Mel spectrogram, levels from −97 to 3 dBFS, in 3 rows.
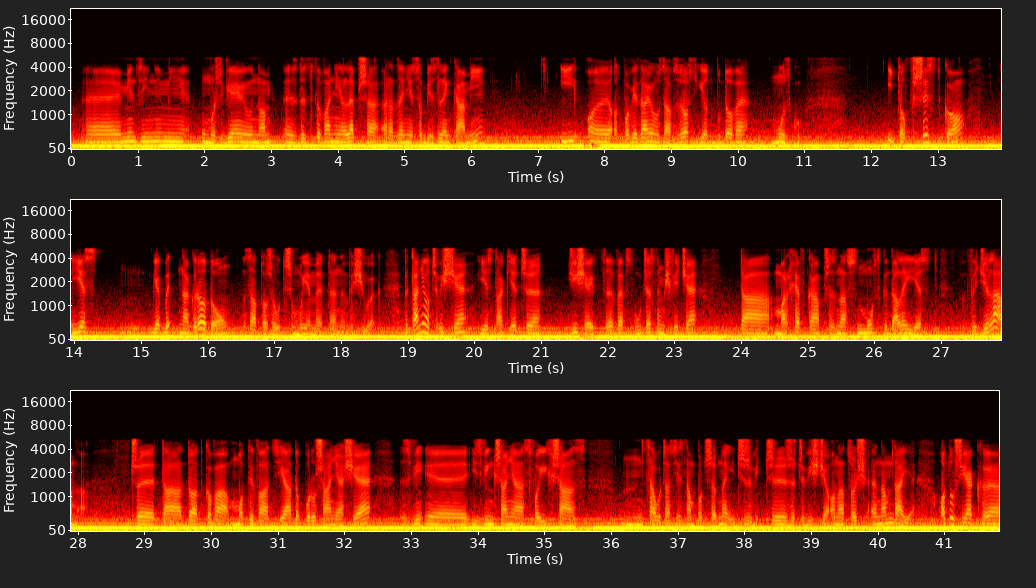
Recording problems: high frequencies cut off; noticeable; nothing above 5.5 kHz
low rumble; loud; throughout; 2 dB below the speech
abrupt cut into speech; at the end

